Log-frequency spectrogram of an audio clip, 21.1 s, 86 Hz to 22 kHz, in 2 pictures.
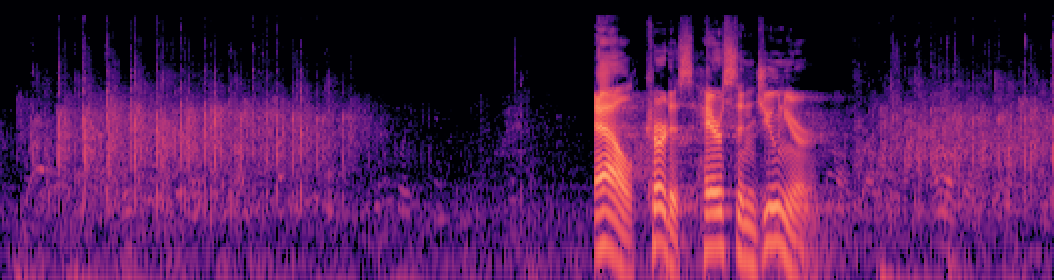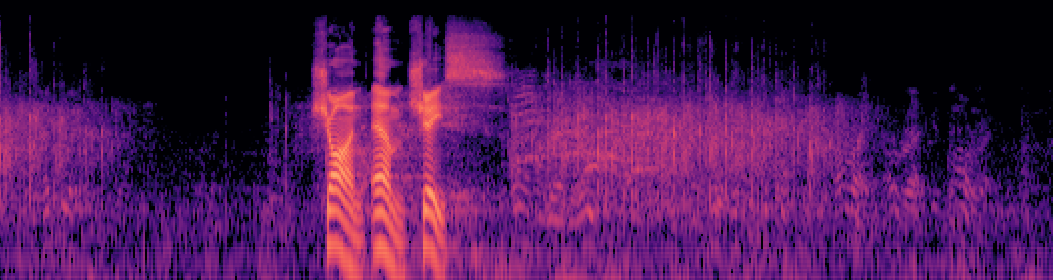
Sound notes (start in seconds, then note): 0.0 applause; 8.4 applause; 15.5 applause, cheering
